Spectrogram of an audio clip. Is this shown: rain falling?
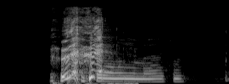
no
